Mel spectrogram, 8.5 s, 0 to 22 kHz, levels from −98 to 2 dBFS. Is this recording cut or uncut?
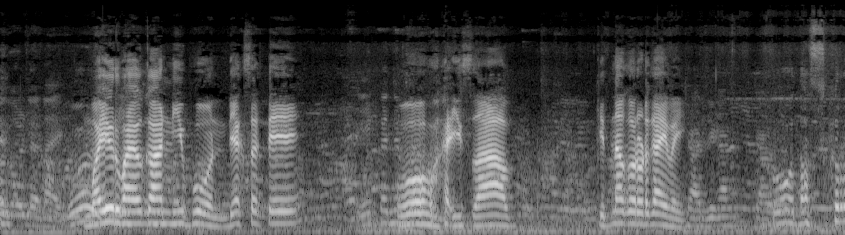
uncut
